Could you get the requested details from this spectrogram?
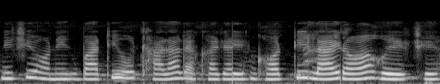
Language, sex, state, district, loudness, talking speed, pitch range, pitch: Bengali, female, West Bengal, Paschim Medinipur, -14 LUFS, 150 wpm, 245-275 Hz, 250 Hz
